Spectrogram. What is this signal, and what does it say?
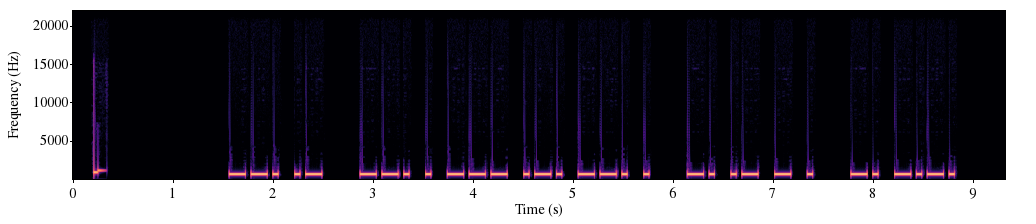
Morse code, heard as a keyed tone, about 22 wpm, 700 Hz. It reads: GA GEORGE NATE NC
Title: K1USN SST QSO Practice - 22wpm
